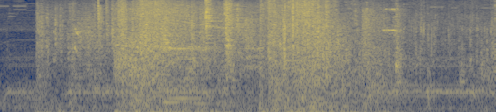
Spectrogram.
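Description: Missile launched and exploding in Fallout: New Vegas, a loud rumbling blast with booming low end and crackling debris that swells, dips and surges again over a couple of seconds.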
